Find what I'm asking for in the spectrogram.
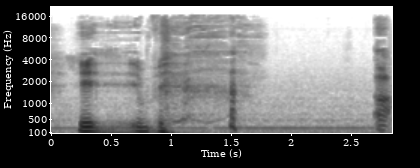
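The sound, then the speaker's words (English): A person clears their throat in a few rough, guttural bursts spread unevenly across the moment, with a final short rasp at the end. “sorry, got something in my throat.”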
